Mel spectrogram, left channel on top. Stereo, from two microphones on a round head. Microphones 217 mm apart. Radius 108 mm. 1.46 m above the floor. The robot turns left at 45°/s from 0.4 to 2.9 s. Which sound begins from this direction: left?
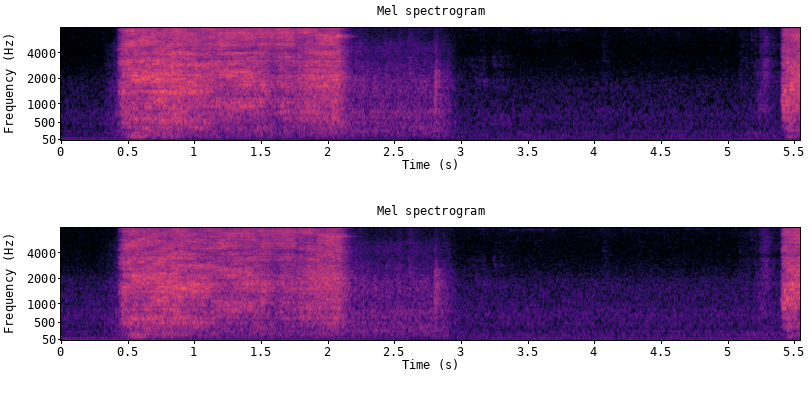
Tearing paper, at 0.4 s.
